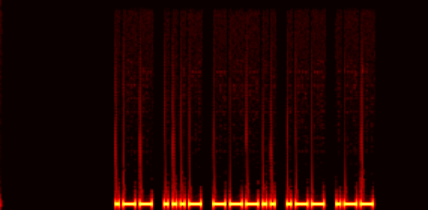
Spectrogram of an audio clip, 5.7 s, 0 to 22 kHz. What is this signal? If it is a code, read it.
Morse code, heard as a keyed tone, about 25 wpm, 700 Hz. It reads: WV8WW
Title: Speed Racing - USA 2x2 Call Signs 22wpm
